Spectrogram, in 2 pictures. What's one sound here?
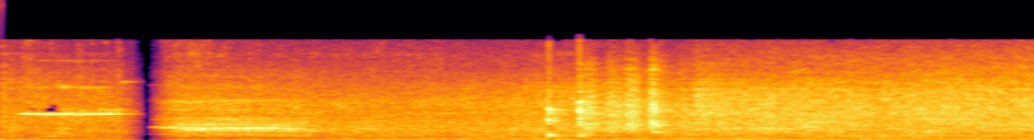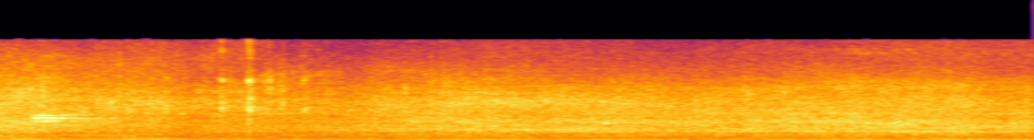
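A ladle scrapes and clinks against a metal pot.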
